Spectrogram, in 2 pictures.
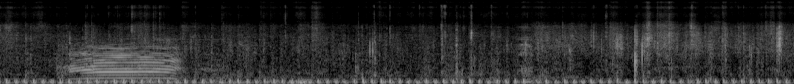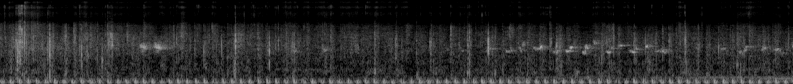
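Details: Cow calling its friends while being herded back to the barn in the afternoon: one loud, drawn-out moo of about a second with rich stacked harmonics, followed by a long stretch of steady engine drone and scattered rustling.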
